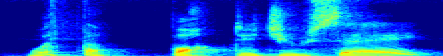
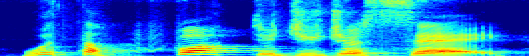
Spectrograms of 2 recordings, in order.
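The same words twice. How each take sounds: First: Said in the usual way. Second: High, loud confrontation, hitting fuck hard; furious shout. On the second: Retold or imitated. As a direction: get in their faces and demand it. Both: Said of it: "that's when I lost it".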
